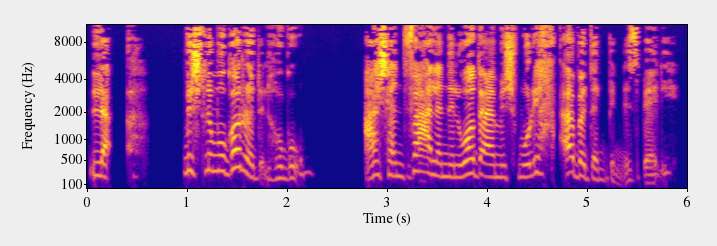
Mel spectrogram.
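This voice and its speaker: A woman's voice: a little high, lively intonation, brisk, no echo, clean studio sound. A woman with an Egyptian accent voicing a young husband who speaks curtly and with scorn in a storybook tale. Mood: scornful, angry. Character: irritated young husband, harsh and stubborn.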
